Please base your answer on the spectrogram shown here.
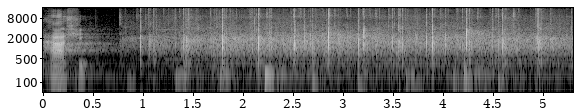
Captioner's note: audience applauding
